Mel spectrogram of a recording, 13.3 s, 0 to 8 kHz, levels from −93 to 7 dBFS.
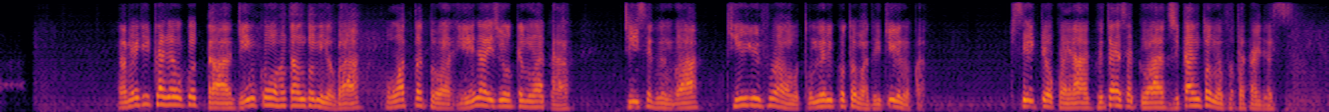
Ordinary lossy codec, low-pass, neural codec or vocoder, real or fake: none; 7.2 kHz; codec, 16 kHz, 1 kbps, FreqCodec, smaller model; fake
